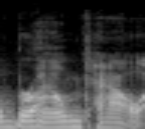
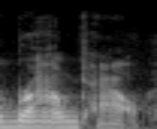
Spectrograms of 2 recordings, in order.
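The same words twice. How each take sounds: First: "brown cow" with round open vowels, drill-style; elocution drill. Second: "brown cow" with drawn-out round vowels; elocution drill. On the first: Streamer warming up diction, elocution drill. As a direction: enunciate "brown cow" like a voice exercise. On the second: Streamer repeating diction warm-up, careful drill. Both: Shown as a demonstration. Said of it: "Ow now, brown cow".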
